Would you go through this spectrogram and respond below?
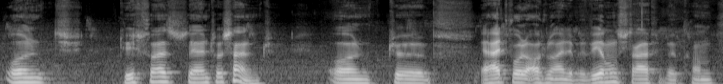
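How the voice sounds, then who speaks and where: A middle-aged or older man from East Germany speaks very slowly, in a medium-pitched voice. He recollects and reflects as an interviewee, deliberate and halting, often pausing to find the right words. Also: a bit bright.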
